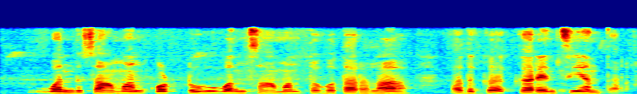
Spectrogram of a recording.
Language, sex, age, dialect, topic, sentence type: Kannada, female, 36-40, Northeastern, banking, statement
